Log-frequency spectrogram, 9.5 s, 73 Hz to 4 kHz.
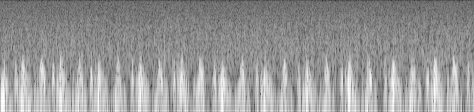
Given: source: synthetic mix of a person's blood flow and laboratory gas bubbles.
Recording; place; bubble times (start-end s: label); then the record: Doppler ultrasound of blood flow; precordium
no bubbles
From the record:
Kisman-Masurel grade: 000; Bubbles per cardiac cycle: 0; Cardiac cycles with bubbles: 0%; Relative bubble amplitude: no bubbles discernible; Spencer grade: 0 (complete lack of bubble signals)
